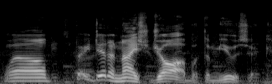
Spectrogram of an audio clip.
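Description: A man's voice: fairly high pitch, very animated, a little slow, faint music behind, full character voice. A man playing a fussy, grumbling musician from the past in an audio drama.

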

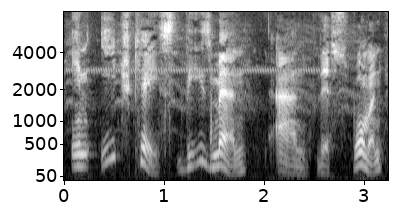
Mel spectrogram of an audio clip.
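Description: An actor playing an enthusiastic, patient professor in an audio drama, explaining deliberately with pauses. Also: male voice, mid-range voice, wildly swooping pitch, slight background noise. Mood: explaining, amused. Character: enthusiastic male professor who discovered time-travel wormholes, patient explainer.

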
